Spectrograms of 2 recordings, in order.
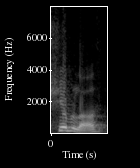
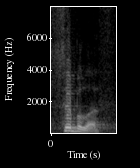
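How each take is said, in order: First: The word begins with a 'sh' sound. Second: The word begins with an 's' sound. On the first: The speaker is a Gileadite. The speaker calls it right. "they would say Shibboleth" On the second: The speaker is an Ephraimite. The speaker calls it wrong. "for he could not pronounce it right"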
